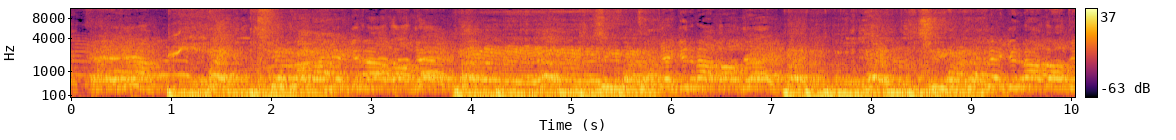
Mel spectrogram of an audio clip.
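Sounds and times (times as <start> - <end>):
crowd yelling along: 0.0 - 10.0
shouted rap vocals: 0.0 - 10.0
heavy bass beat: 0.9 - 2.8, 3.8 - 6.1, 7.1 - 9.4.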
